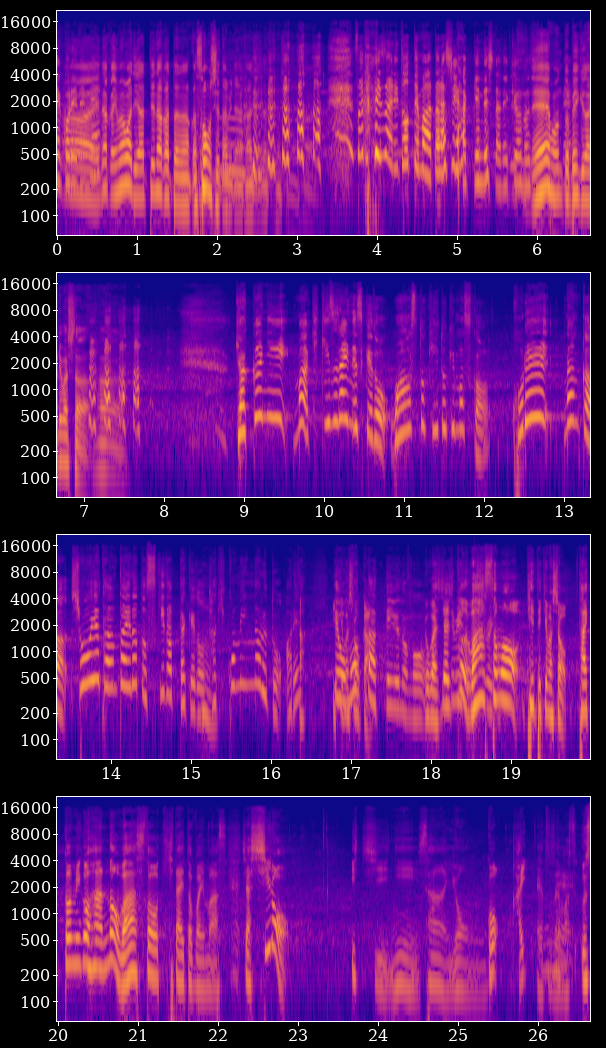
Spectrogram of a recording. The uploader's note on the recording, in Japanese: CRAFT SAKE WEEK 2023 at ROPPONGI HILLSにて公開収録。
